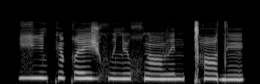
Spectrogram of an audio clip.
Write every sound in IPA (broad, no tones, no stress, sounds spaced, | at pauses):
ɣ i l k ẽ q j e ʒ xʷ i l y χʷ ɑ̃ v e n ǀʰ ɑ d ẽ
